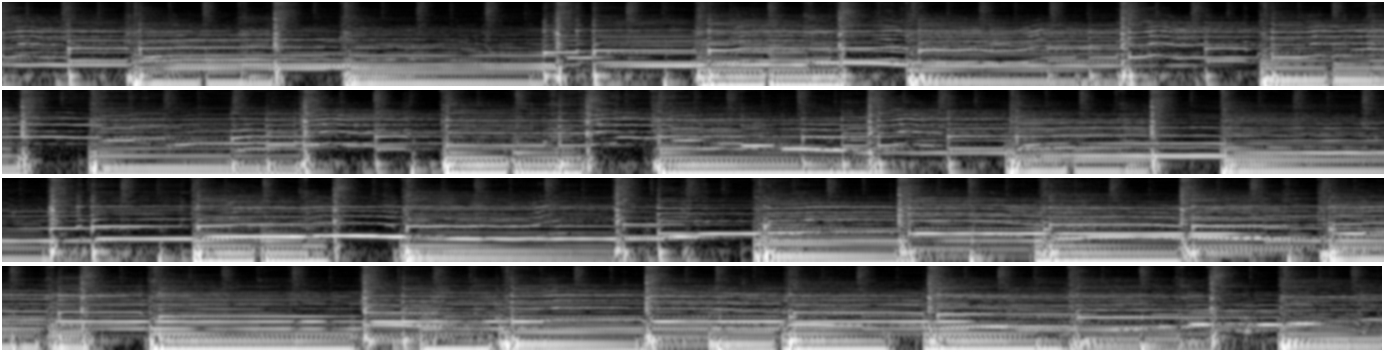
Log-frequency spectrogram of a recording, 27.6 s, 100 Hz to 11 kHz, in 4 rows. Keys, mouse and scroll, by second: 3.2 click, 5.8 click, 6.5 click, 9.5-12.5 middle drag, 12.5-14.8 drag, 16.7-19.9 drag, 21.3-25.3 drag, 25.7 scroll up 1, 25.9-26.5 middle drag, 26.5 scroll up 1, 26.7-27.3 scroll down 3, 27.3-27.6 middle drag.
